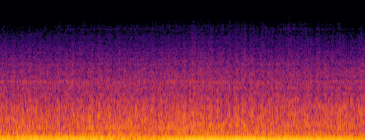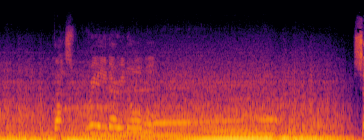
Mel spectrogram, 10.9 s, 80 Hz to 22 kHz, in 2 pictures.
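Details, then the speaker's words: Caterham building speed into fourth gear, the 1:1 direct ratio of a 5-speed gearbox, cold November day: low droning buzz rising and falling with road speed; normal direct-gear gearbox vibration, nothing mechanically wrong. "which typically comes on as you're as you're slowing down and it's usually worst in whichever ratio is one for one so with a 5-speed gearbox your fourth gear is a one for one ratio and in a six-speed gearbox it's six gear"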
